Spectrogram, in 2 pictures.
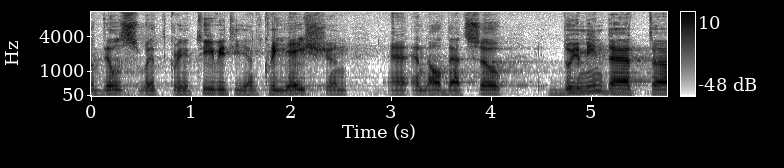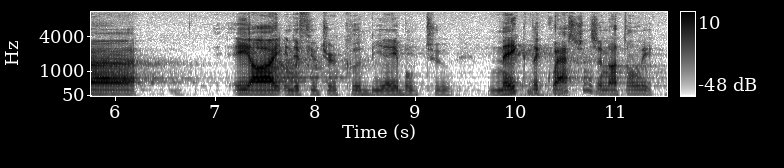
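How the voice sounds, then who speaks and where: A man moderating a roundtable, polite and hesitant with many fillers. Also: mid-range voice. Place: large conference hall. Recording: reverberant hall.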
